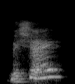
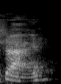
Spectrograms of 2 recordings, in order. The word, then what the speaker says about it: M'Shai: Today we have special guest Michelle. Please tell me I'm pronouncing your name 100% correctly, and if I'm not, please correct me. You're like, no, it's Ugly. It's shy, but it's fine.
